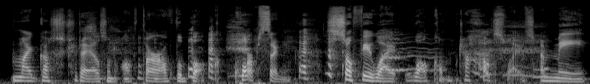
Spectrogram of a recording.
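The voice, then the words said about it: Impression of Meredith Marks. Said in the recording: “just do the whole episode as her ... your impression is such a delight ... she sounds like somebody who's had their voice distorted to give a sensitive, like, interview”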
